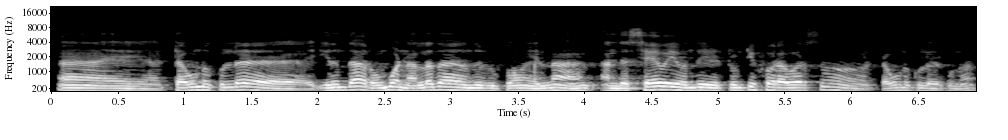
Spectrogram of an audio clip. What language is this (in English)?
Tamil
